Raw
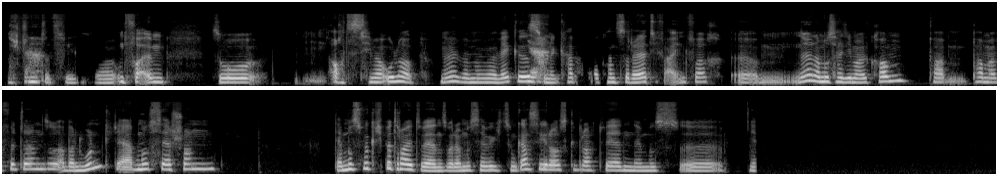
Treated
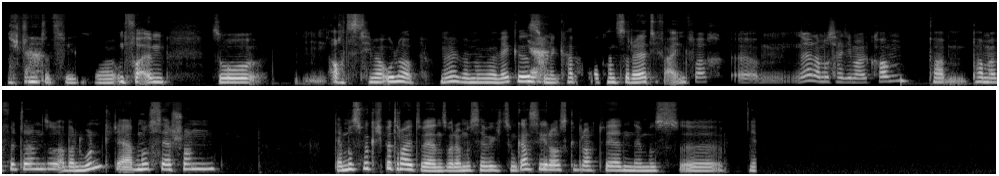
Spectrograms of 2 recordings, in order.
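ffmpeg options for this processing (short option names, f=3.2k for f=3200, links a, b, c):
-filter_complex "[0:a]asettb=1/sr,asplit=3[a][b][c];[a]atrim=end=3.544[d];[b]atrim=start=3.54:end=5.68,asetpts=PTS-STARTPTS,afade=t=in:d=0.004:c=qsin,afade=t=out:st=2.136:d=0.004:c=qsin,highshelf=f=4.6k:g=-7[e];[c]atrim=start=5.676[f];[d][e]acrossfade=d=0.004:c1=hsin:c2=qsin[g];[g][f]acrossfade=d=0.004:c1=qsin:c2=hsin,asettb=1/sr,asplit=3[h][i][j];[h]atrim=end=6.874[k];[i]atrim=start=6.87:end=8.99,asetpts=PTS-STARTPTS,afade=t=in:d=0.004:c=qsin,afade=t=out:st=2.116:d=0.004:c=qsin,highpass=650,lowpass=4.6k[l];[j]atrim=start=8.986[m];[k][l]acrossfade=d=0.004:c1=hsin:c2=qsin[n];[n][m]acrossfade=d=0.004:c1=qsin:c2=hsin"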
